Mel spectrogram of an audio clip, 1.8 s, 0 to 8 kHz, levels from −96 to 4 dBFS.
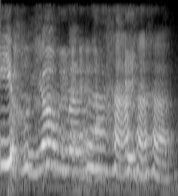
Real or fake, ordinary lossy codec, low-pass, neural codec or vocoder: real; none; 7.2 kHz; none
